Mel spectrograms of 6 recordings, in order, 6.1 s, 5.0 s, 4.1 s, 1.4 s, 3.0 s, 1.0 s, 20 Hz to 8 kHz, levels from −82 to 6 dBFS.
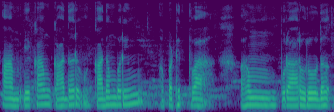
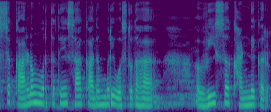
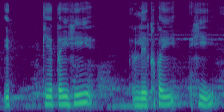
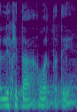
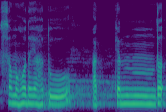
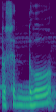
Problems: constant background noise, continuous background conversations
